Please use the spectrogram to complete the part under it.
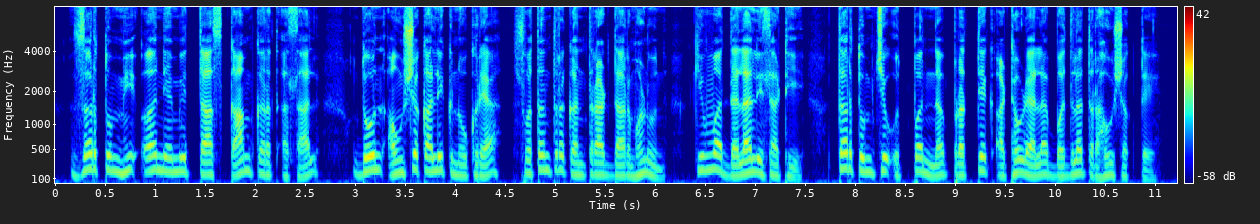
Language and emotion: Marathi, neutral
